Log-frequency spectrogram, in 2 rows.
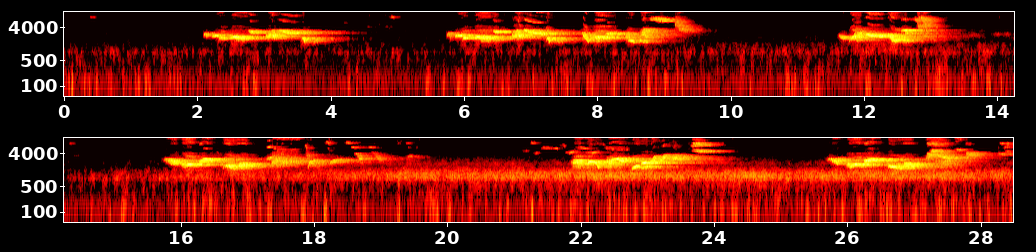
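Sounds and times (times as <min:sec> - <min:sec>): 
common blackbird song: 0:02.1 - 0:09.7, 0:11.6 - 0:14.6, 0:15.7 - 0:24.4, 0:25.7 - 0:28.4.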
